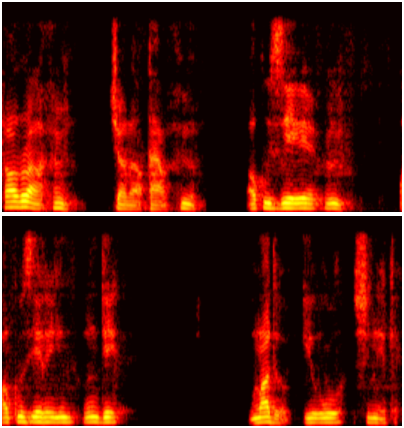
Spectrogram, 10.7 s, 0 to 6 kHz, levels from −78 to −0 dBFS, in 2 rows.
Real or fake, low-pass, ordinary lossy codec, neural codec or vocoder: fake; 5.4 kHz; none; codec, 16 kHz, 1 kbps, FunCodec, trained on LibriTTS, 50 frames a second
